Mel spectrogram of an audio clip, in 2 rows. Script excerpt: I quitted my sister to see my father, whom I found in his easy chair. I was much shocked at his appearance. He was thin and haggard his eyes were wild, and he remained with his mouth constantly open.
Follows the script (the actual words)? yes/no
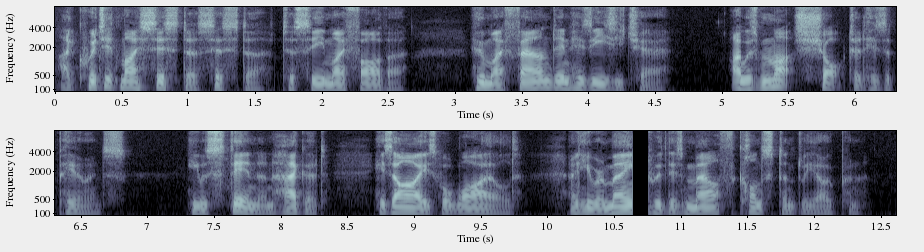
no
